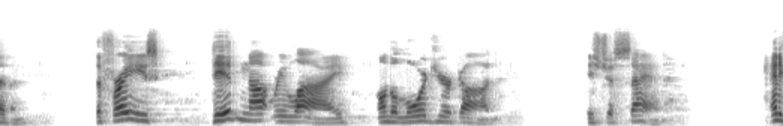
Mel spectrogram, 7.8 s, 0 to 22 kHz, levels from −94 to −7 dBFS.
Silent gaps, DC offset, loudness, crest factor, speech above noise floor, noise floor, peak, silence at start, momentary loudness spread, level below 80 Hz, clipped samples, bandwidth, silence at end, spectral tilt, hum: 0.57-0.97 s, 5.27-5.88 s, 6.93-7.64 s; under 0.1%; -35 LUFS; 24 dB; over 54 dB; under -90 dBFS; -12 dBFS; 0 s; 13 LU; -88 dBFS; under 0.1%; 8.4 kHz; 0 s; -3.5 dB/octave; none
